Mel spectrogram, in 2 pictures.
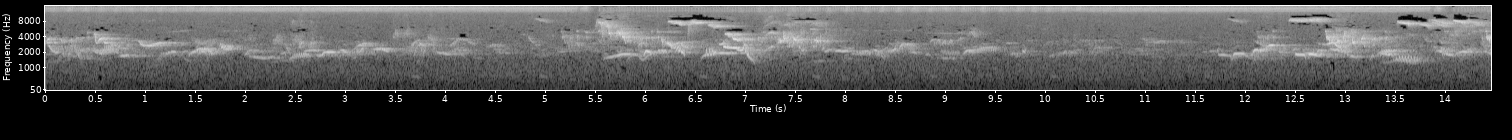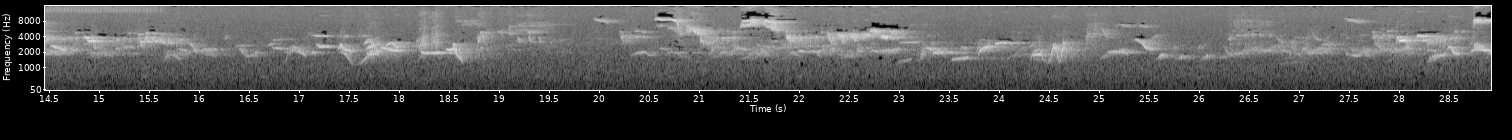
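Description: Many birds chirping and calling at once, short overlapping chirps and quick gliding notes that come in busy waves and ease off between them.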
